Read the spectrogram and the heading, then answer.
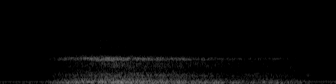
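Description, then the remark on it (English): A single long, steady breath is blown into a balloon, further inflating it, an airy rush with a faint tonal hum, lasting about two and a half seconds before stopping. “I'm further inhaling into the balloon.”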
